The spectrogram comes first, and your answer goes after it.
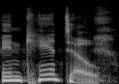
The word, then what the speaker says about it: Encanto: Why do I have to say it like that? What do you mean? That's how it's pronounced. It's the name of the movie. Encanto. You can also still say it that way. That's the very, I guess I'm saying it with an American accent.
